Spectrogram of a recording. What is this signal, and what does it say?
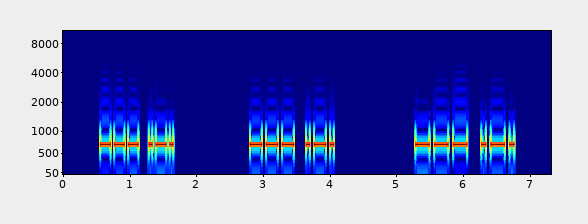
Morse code, heard as a keyed tone, about 22 wpm, 690 Hz. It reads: OR OR OR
